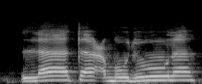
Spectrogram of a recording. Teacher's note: الف اور واو مدہ ہیں، دونوں کو 1 1 الف کے برابر کھینچ کر پڑھنا ہے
